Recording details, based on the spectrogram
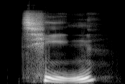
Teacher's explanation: It's a third tone, so your voice dips and rises.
